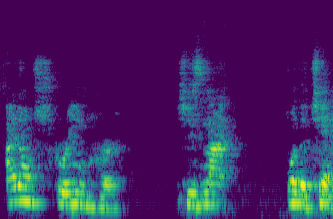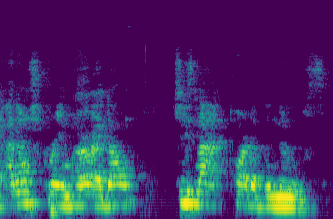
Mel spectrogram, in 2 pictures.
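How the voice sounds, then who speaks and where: A man's voice: fairly high pitch, measured pace. A man speaking as a pastor on a live panel, defensively explaining himself at length. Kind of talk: casual conversation on a live panel. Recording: roomy, distant mic with noise.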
